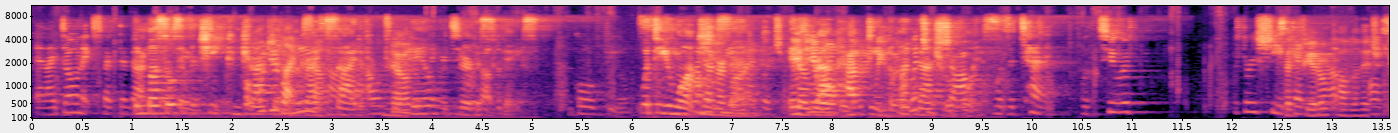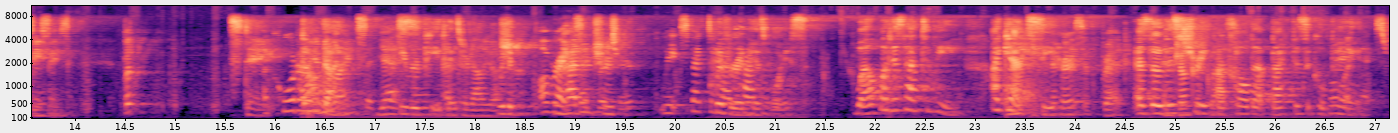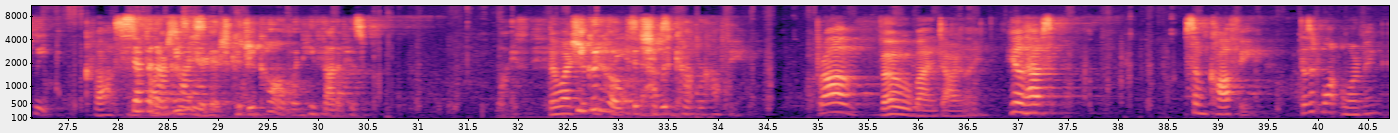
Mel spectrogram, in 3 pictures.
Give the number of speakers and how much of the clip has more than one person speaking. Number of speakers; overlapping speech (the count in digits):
3, about 48%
